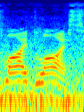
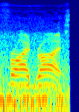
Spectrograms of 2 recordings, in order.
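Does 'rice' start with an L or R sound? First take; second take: L sound; R sound. First: The second word starts with an L sound. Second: The second word starts with an R sound.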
